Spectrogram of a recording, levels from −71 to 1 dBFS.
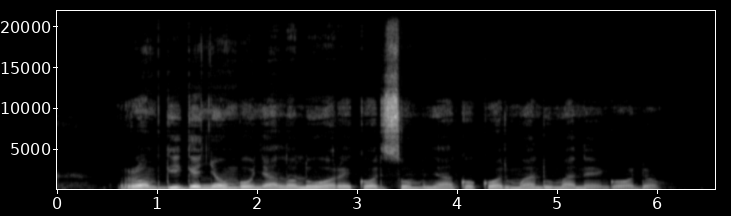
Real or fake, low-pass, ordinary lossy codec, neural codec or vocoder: real; none; none; none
